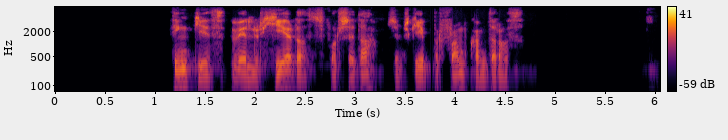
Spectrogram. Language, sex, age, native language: Icelandic, male, 20-29, Icelandic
